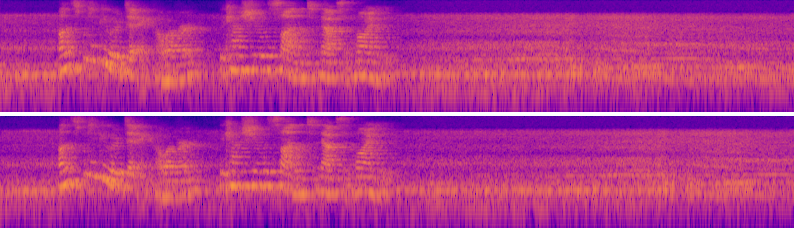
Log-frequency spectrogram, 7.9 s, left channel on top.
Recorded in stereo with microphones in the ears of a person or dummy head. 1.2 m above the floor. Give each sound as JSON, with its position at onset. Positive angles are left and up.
{"t": 0.6, "sound": "a woman speaking", "side_deg": -20, "distance_m": 1.2}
